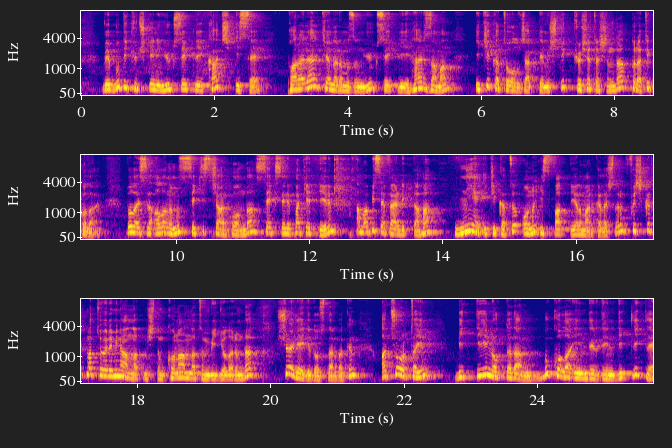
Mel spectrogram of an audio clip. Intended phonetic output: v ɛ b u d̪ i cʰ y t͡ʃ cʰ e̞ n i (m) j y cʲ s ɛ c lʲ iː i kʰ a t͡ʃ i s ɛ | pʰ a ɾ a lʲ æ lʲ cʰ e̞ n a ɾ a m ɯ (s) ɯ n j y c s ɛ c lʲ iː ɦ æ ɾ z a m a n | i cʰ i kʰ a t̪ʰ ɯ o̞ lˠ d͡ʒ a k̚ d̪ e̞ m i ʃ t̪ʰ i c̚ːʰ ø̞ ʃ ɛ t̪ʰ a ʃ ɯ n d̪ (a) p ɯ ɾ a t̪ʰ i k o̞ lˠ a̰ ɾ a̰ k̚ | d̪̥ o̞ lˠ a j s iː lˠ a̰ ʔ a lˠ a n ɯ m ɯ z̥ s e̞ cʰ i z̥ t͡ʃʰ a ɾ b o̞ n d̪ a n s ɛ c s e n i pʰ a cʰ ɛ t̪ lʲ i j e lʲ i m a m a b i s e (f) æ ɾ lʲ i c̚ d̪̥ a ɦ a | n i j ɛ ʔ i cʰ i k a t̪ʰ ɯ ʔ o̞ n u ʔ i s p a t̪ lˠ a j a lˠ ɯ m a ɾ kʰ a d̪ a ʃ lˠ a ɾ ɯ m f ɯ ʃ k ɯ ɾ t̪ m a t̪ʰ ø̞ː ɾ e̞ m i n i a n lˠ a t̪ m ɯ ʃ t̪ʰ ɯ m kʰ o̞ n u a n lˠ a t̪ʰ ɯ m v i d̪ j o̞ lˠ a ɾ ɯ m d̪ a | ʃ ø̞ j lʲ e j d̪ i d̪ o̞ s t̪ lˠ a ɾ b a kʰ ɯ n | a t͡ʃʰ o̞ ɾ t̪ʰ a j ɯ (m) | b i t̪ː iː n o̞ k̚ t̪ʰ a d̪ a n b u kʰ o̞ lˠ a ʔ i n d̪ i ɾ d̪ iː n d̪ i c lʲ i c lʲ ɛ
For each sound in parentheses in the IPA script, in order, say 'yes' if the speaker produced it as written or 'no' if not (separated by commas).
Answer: no, no, yes, yes, no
